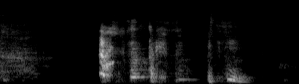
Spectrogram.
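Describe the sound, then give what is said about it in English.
Coughing and throat clearing from a person recovering from a month-long illness: a faint sound, then a few short, harsh, rasping bursts in quick succession, with a final gruff clearing. “So I apologize for the coughing”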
